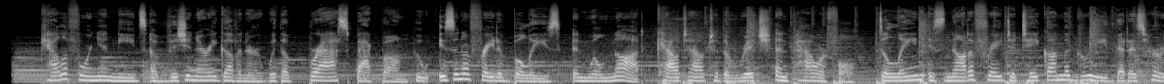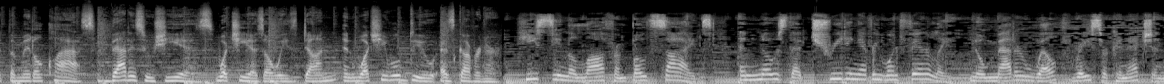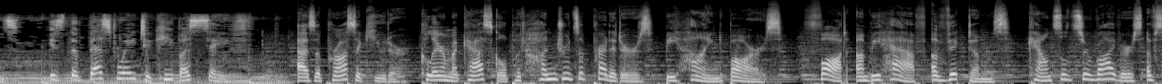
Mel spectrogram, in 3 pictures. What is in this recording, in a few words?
political female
